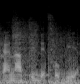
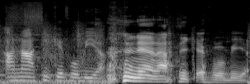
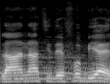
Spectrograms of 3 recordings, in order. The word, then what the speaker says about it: Anatidaephobia: I guess it’s pronounced Anatidaephobia. Not “Anatichefobia.”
